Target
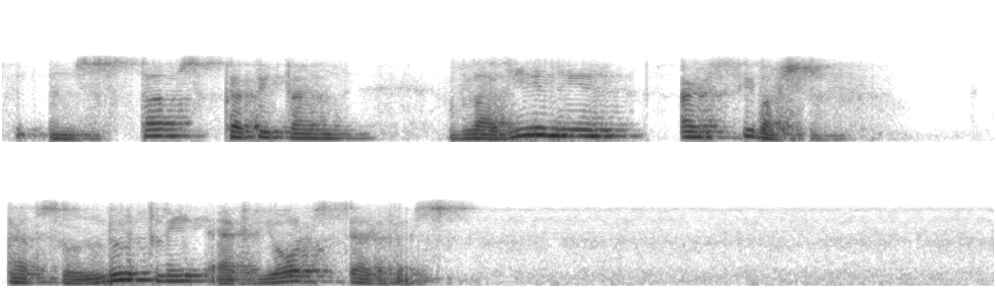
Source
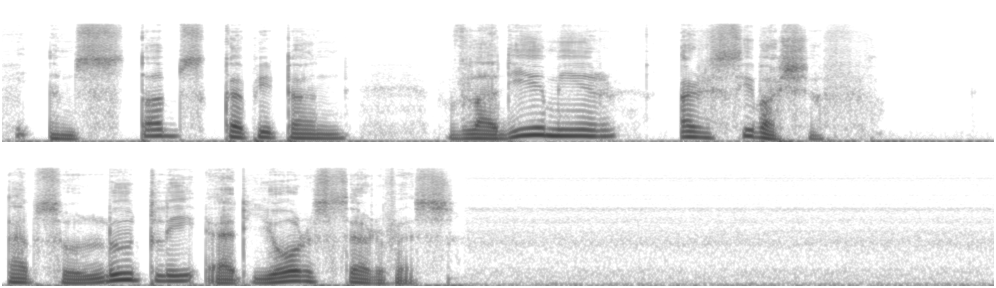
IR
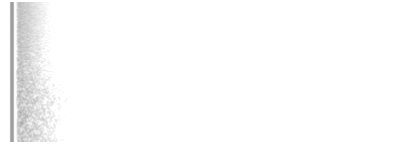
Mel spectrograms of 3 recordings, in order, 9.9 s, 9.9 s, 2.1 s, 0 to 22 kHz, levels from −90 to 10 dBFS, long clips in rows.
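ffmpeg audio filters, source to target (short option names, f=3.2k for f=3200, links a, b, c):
-filter_complex "[0:a]asplit=3[a][b][c];[a]afade=t=out:st=6.12:d=0.02[d];[b]equalizer=f=190:t=o:w=1.8:g=-4.5,afade=t=in:st=6.12:d=0.02,afade=t=out:st=6.74:d=0.02[e];[c]afade=t=in:st=6.74:d=0.02[f];[d][e][f]amix=inputs=3:normalize=0[g];[1:a]atrim=start_sample=2205,afade=t=out:st=0.15:d=0.01,atrim=end_sample=7056,asetrate=27783,aresample=44100[h];[g][h]afir=irnorm=-1:irlink=0,volume=6.5dB" -ar 8000 -c:a libopencore_amrnb -b:a 5900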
